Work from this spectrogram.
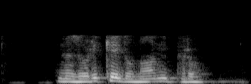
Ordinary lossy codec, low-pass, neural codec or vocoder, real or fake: AAC, 16 kbps; 7.2 kHz; none; real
